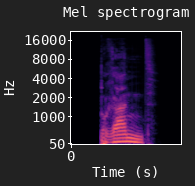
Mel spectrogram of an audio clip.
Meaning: 1. fire, blaze (destructive occurrence) 2. hell 3. distillation, brandy 4. strong thirst 5. smut (plant disease caused by fungi)
- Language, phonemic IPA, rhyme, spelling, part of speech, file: German, /bʁant/, -ant, Brand, noun, De-Brand.ogg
